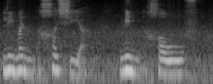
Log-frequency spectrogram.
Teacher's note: اظہار کا مطلب بالکل کلیئر پڑھا جانا، بالکل وضاحت سے، کوئی چیز اس میں چھپی نہیں ہے، نون بالکل کلیئر پڑھا جا رہا ہے، اس کا اظہار ہو رہا ہے۔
